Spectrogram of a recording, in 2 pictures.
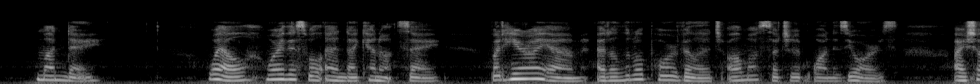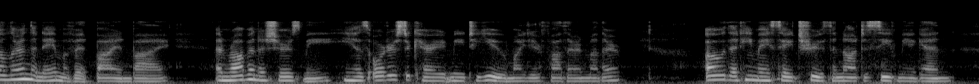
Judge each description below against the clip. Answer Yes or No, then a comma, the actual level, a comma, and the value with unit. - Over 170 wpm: Yes, average, 190 wpm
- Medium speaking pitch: Yes, medium, 175 Hz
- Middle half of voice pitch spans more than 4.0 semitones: Yes, average, 4.5 semitones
